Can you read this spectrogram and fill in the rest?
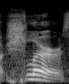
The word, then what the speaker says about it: Schloer: Now, Schlur, so that's spelled Schloer.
